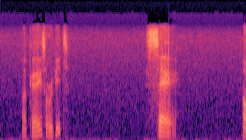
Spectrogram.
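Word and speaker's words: ces: the plural form it's say all right so it's this uh it's open it's a a okay so don't be afraid to open your mouth and it's pronounced like say okay so repeat say all right so let's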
